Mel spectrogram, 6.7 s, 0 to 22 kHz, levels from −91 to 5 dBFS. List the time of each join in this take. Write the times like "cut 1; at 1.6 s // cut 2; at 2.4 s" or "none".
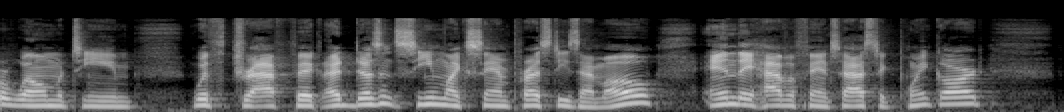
cut 1; at 2.0 s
